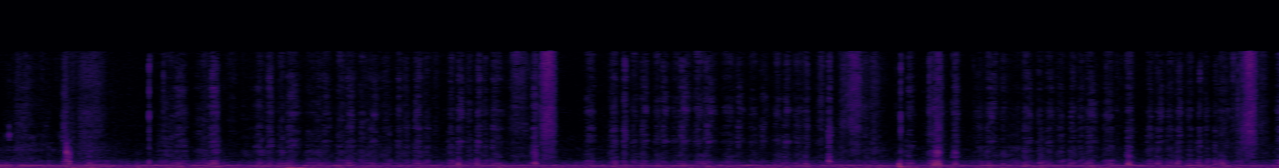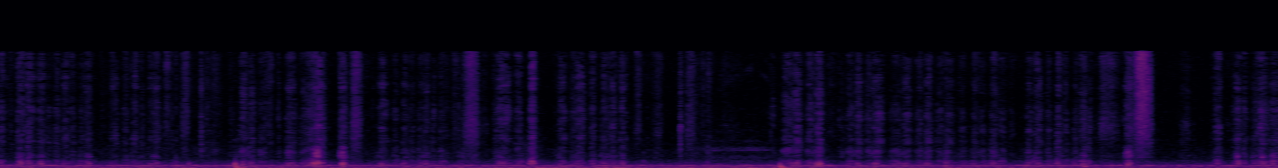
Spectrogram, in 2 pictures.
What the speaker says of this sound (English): We're going to take a look at a writing sample of the Waterman Kultur fountain pen in the fine nib.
